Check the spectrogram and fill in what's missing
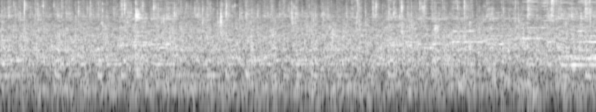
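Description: Steady rain falling in the video game Shadows Over Loathing, a continuous broadband hiss with faint pattering, constant and even throughout with no clear breaks.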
